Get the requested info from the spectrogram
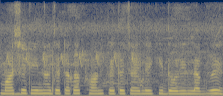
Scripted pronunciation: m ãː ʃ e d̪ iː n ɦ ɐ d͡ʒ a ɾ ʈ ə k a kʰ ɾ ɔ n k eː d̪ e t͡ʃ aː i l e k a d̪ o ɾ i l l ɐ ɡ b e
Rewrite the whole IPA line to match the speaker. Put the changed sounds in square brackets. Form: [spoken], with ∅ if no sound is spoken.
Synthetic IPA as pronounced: m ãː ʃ e [t̪] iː n ɦ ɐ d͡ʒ a ɾ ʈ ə k a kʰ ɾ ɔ n [p] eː [t̪] e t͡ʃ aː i l e k [i] d̪ o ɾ i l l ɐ ɡ b e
